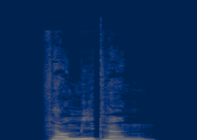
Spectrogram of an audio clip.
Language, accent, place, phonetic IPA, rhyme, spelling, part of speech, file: German, Germany, Berlin, [fɛɐ̯ˈmiːtɐn], -iːtɐn, Vermietern, noun, De-Vermietern.ogg
- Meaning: dative plural of Vermieter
